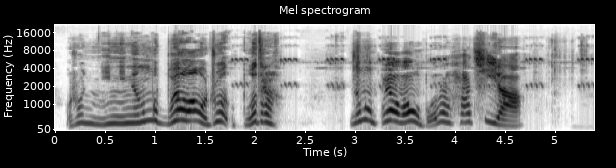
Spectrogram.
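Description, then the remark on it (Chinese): A phone alarm, set as a breakfast reminder, sounds high, rhythmic cricket-like chirps that repeat steadily in short bursts throughout, sitting quietly beneath a person talking animatedly. “这怎么后面还有蛐蛐叫呢？”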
